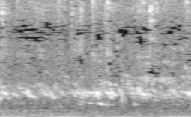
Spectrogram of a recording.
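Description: Broiler chickens clucking steadily inside a closed poultry house, a dense continuous flock murmur with overlapping calls and a low ventilation hum beneath, no voices.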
